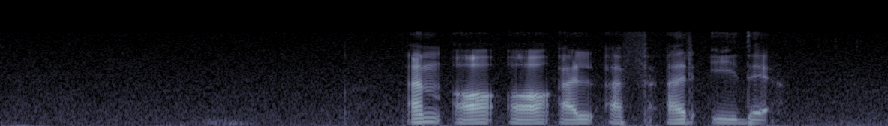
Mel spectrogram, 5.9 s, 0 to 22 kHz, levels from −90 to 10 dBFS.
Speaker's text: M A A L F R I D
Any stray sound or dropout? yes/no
no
